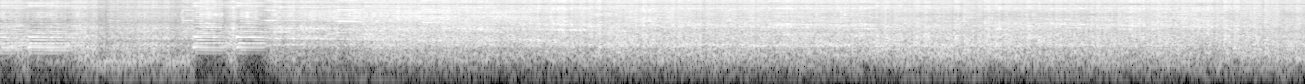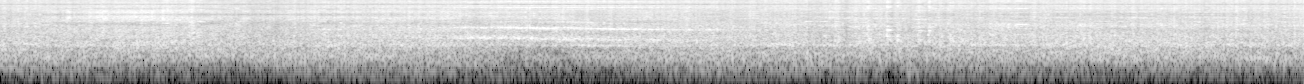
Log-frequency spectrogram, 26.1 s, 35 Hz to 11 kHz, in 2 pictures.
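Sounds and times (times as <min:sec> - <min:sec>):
train wheels rolling on rail: 0:00.0 - 0:26.0
high-pitched wheel squeal: 0:17.5 - 0:20.4.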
